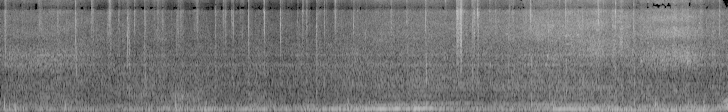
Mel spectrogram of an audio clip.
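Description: Running footsteps on a concrete sidewalk, a rapid run of short slaps, with a low vehicle hum swelling in the background about halfway through and again near the end.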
